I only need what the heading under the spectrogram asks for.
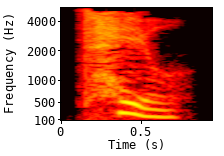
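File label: "tail", English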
